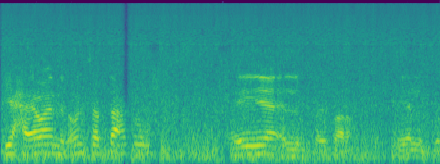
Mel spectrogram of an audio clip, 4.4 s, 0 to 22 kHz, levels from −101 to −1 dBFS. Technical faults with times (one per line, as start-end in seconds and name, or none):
none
